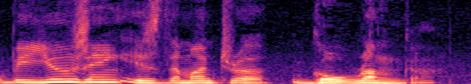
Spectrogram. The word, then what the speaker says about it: Gauranga: The mantra we will be using is the mantra Gauranga. We will divide Gauranga into 4 syllables. Go, Ra, Ang, Ga.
